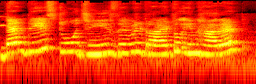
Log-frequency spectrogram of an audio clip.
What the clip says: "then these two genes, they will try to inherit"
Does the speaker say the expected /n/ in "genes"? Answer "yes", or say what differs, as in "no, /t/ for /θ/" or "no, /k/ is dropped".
no, /n/ is dropped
